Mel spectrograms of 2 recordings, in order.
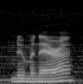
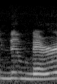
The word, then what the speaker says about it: Numenera: say i could never numenera yes that would yep i've been saying it numero in my head and i actually looked at how it spelled it was like crap i've been saying it wrong we uh i ran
